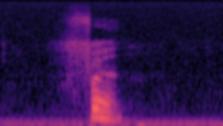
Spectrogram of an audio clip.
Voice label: "fen4", chinese pinyin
